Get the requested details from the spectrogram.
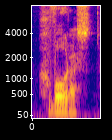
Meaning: brushwood
- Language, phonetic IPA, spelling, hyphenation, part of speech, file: Belarusian, [ˈxvorast], хвораст, хво‧раст, noun, Be-хвораст.ogg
